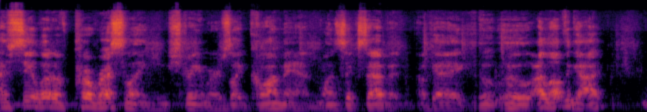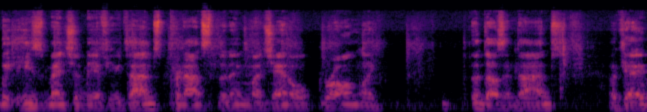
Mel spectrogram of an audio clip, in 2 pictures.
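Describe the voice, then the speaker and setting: A man's voice: on the low side, distant mic, slight background noise. A middle-aged man ranting casually on a live stream, talking to his viewers and his cats. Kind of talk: rambling live-stream chat.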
